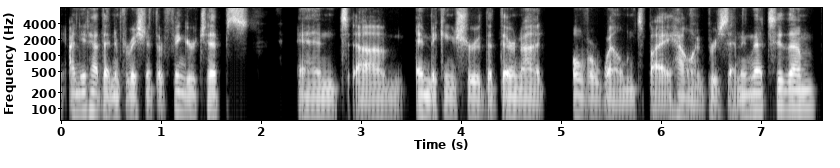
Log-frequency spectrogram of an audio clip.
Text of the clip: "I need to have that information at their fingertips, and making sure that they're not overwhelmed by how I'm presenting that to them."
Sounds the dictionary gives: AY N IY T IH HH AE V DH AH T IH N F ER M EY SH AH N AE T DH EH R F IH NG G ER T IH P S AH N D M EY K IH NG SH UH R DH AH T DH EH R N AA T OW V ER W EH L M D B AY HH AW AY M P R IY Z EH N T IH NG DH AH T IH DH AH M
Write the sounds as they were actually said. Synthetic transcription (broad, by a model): AY N IY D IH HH V DH AH T IH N F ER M EY SH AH N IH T DH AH R F IH NG G ER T IH P S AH N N M EY K IH NG SH UH R DH AH T DH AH R N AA T OW V ER W EH L M D B AY HH AW AY M P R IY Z EH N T IH NG DH AH T IH DH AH M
